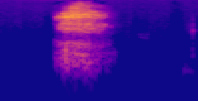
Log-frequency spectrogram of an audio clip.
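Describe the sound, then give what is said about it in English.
A single sharp sneeze bursts out, loud and breathy for about a third of a second, followed by near silence with only faint small noises. “Bless you. My goodness.”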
